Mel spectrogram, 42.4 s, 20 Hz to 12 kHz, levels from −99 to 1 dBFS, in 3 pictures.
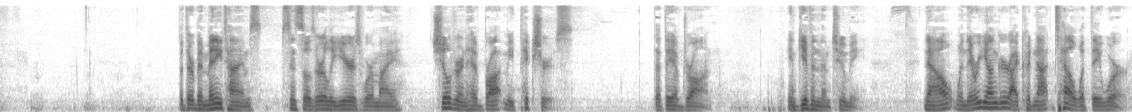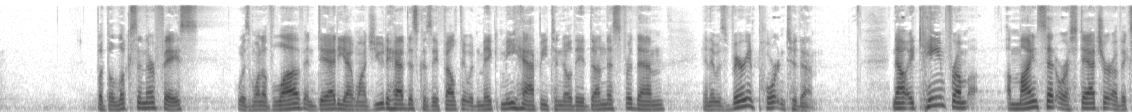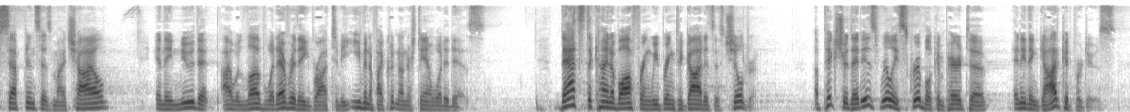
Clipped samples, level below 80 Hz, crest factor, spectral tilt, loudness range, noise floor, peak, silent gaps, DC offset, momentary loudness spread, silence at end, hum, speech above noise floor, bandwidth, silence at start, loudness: under 0.1%; -74 dBFS; 24 dB; -5 dB/octave; 8 LU; -74 dBFS; -10 dBFS; none; under 0.1%; 14 LU; 0.2 s; none; 41 dB; 10.5 kHz; 2.25 s; -33 LUFS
